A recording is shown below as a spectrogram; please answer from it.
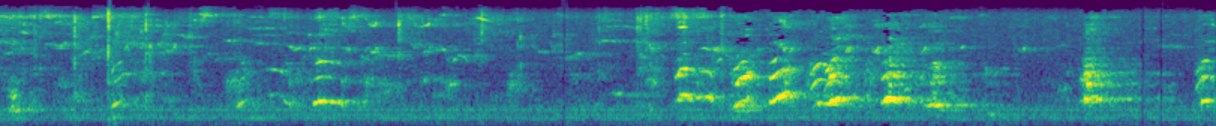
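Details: Pregnant German Shepherd bitch voicing her wish to go swimming: soft, quiet whines at first, then a run of louder, pulsing, talk-like moans near the end.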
